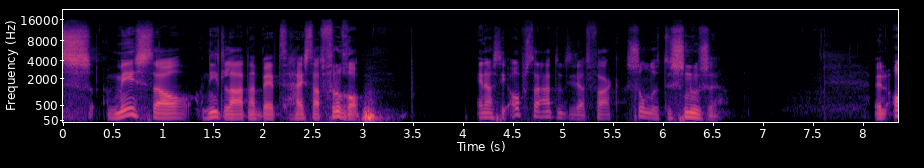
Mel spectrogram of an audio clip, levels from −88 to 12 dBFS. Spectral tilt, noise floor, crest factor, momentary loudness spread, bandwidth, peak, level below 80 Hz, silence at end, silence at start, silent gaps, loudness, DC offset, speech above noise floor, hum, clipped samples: -3.5 dB/octave; -75 dBFS; 22 dB; 13 LU; 16.5 kHz; -12 dBFS; -60 dBFS; 0 s; 0 s; none; -32 LUFS; under 0.1%; 42 dB; none; under 0.1%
